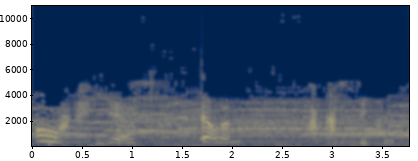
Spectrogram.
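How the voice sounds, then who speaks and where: A woman acting a willful, passionate young gentlewoman in a radio drama, breathless and melodramatic. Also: high voice, expressive, slow pace. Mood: excited, girlish. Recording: dull old radio broadcast, music behind.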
